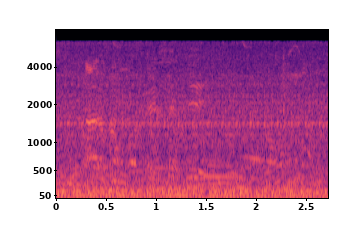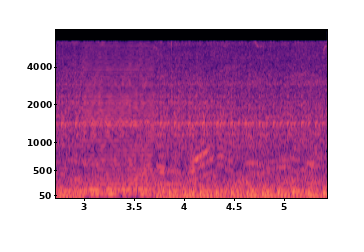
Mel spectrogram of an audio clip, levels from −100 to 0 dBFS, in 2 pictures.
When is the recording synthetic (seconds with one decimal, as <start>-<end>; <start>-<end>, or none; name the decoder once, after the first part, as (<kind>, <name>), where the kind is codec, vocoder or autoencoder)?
3.0-3.7 (vocoder, HiFi-GAN)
